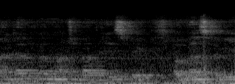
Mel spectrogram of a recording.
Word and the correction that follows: Merstham: even though Merstham, I must remember that, because every time I say it wrong, Tony looks at me as a teacher, a school teacher, it's a little ruler out and he threatens me. No, it's Merstham, and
